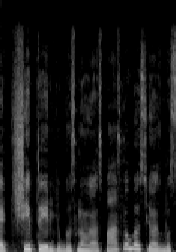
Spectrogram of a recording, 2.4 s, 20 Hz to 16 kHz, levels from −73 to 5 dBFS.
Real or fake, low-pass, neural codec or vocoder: fake; 14.4 kHz; codec, 44.1 kHz, 3.4 kbps, Pupu-Codec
